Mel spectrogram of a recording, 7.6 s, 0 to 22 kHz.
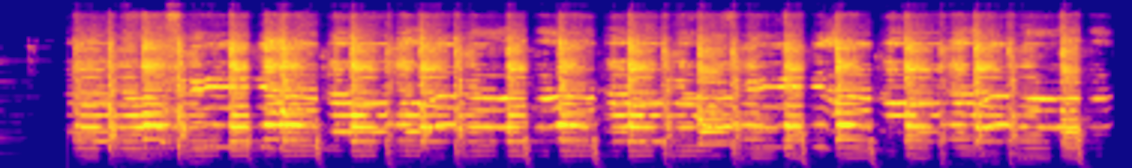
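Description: An HMD Touch 4G phone plays its ringtone through the built-in speaker, a loud, bright electronic melody of short repeated bursts with brief gaps, close and clear with little bass.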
